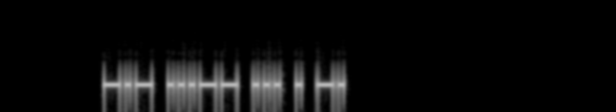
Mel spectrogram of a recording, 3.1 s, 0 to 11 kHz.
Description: Morse code, heard as a keyed tone, about 44 wpm, 700 Hz. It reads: K3SEN
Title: Call Signs Repeated 3x - 45wpm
